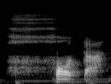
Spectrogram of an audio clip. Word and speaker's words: jota: All right, so the name of the letter J is Jota. So right there you hear the sound of it in the name. Jota. It's like our H in English, and you can say it like the H if you want to. Jota, Jota, Jota. It's just a little bit raspier, I would say.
